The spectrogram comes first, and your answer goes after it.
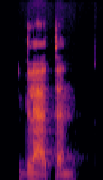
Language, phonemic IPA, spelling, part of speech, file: Esperanto, /ˈɡlatan/, glatan, adjective, LL-Q143 (epo)-glatan.wav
